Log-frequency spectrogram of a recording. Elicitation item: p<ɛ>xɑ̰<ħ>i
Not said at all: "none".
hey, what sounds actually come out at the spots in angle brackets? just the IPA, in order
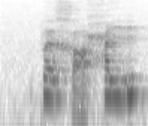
ɛ, ħ

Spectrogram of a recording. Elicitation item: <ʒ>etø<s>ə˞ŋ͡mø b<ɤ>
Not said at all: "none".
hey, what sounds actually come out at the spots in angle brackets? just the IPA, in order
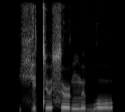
ç, s, o

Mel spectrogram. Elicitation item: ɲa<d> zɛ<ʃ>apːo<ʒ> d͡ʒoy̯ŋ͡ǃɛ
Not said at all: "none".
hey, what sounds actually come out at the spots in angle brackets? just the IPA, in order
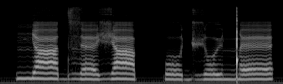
d, ʒ, none

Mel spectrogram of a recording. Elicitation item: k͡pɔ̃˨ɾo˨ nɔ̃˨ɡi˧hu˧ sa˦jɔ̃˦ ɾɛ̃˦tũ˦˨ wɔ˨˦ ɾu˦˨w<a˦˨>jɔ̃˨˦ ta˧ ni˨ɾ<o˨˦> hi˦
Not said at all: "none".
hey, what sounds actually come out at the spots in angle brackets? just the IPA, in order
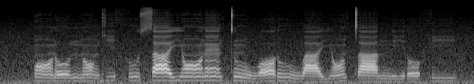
a˨, o˨˦

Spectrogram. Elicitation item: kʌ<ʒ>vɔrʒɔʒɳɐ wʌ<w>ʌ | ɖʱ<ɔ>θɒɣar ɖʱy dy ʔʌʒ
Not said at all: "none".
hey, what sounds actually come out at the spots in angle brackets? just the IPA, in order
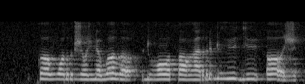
none, ð, ɔ

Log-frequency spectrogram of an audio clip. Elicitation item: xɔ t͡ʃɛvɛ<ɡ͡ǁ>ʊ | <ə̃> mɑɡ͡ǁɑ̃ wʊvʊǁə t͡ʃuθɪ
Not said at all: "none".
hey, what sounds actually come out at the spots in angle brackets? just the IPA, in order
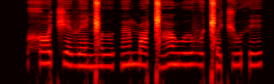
ŋ͡ǁ, ə̃

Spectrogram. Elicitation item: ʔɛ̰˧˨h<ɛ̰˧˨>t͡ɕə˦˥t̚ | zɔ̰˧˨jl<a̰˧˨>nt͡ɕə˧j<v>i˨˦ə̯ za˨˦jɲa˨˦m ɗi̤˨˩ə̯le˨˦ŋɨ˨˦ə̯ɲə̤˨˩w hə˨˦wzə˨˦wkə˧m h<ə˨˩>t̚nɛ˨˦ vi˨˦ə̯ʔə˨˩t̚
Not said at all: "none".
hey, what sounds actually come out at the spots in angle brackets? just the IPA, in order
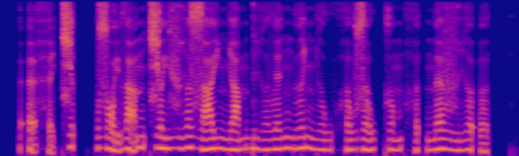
ɛ̰˧˨, a̰˧˥, v, ə˨˩

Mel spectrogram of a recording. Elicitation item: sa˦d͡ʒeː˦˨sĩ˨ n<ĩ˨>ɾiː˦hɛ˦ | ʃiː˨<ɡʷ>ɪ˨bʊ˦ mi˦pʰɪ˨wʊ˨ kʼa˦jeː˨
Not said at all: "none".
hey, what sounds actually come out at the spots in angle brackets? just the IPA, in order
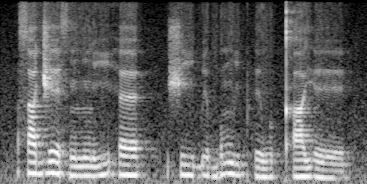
ĩ˨, ɓ

